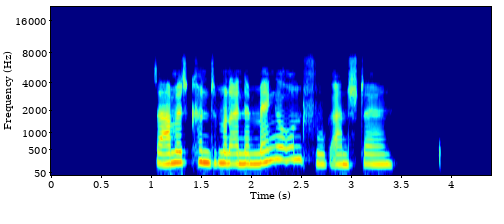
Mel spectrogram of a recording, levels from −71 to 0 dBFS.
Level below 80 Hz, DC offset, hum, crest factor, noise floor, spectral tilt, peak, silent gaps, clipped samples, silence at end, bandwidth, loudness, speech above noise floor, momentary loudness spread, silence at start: -70 dBFS; under 0.1%; none; 22 dB; -86 dBFS; -5.5 dB/octave; -6 dBFS; none; under 0.1%; 1 s; 7.6 kHz; -26 LUFS; 61 dB; 9 LU; 1.05 s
